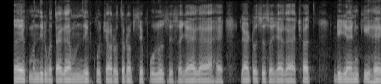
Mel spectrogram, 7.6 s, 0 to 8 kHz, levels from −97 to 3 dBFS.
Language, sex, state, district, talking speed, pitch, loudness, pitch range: Angika, male, Bihar, Samastipur, 190 wpm, 95 Hz, -31 LUFS, 95-100 Hz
